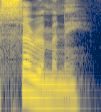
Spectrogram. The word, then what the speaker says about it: ceremony: A ceremony. 4 syllables, a ceremony.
